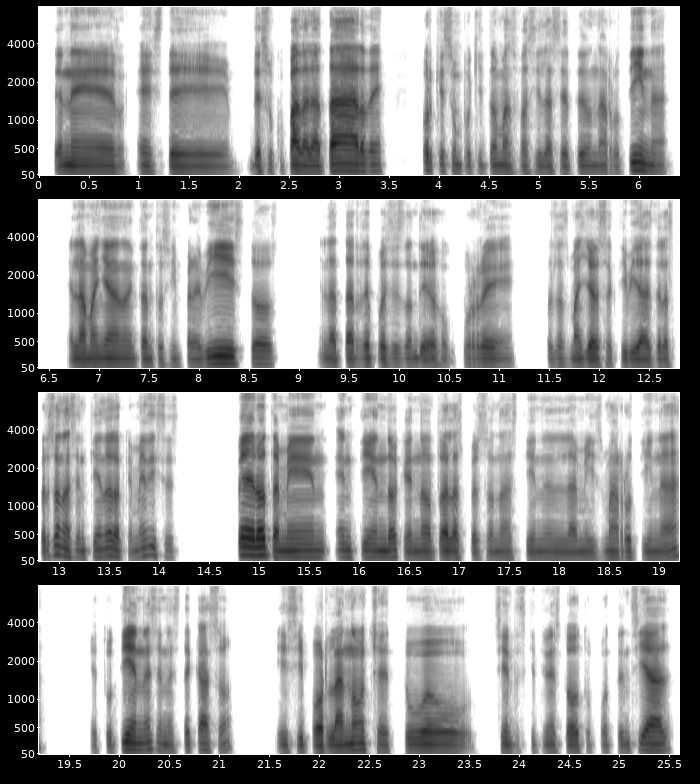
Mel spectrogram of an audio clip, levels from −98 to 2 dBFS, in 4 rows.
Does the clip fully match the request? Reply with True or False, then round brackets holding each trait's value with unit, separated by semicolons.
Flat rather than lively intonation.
True (1.4 semitones)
